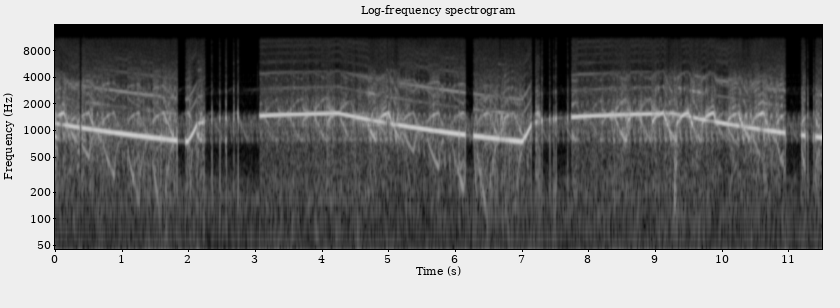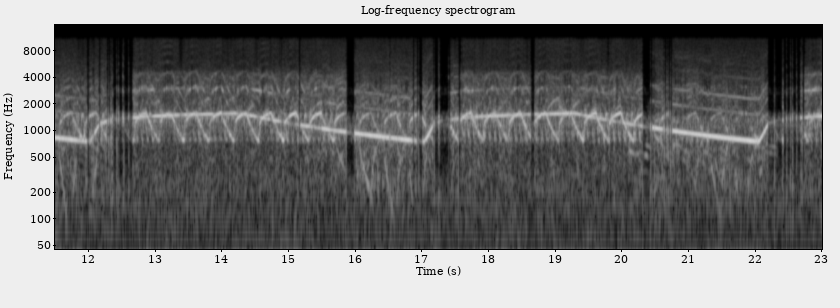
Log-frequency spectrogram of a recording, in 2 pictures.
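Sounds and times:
fast yelping siren: 0.0s - 23.0s
wailing emergency siren: 0.0s - 23.0s.

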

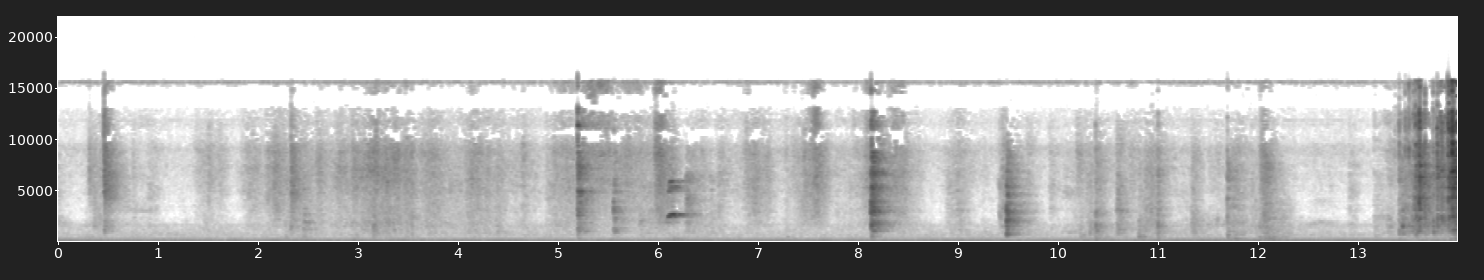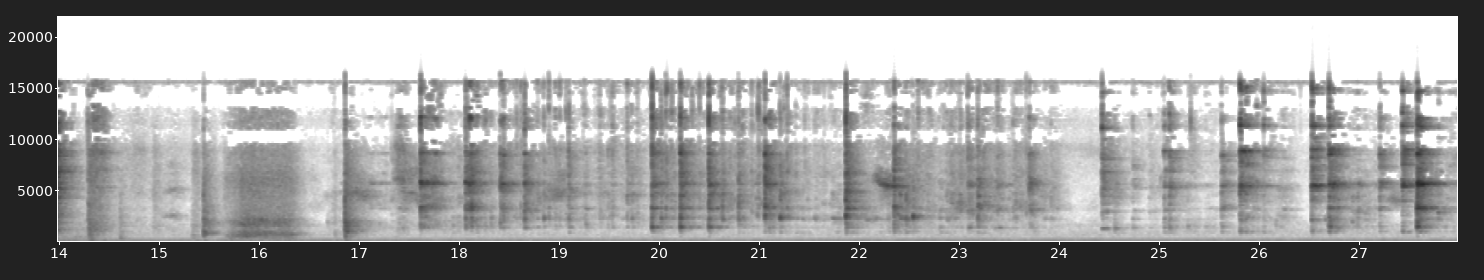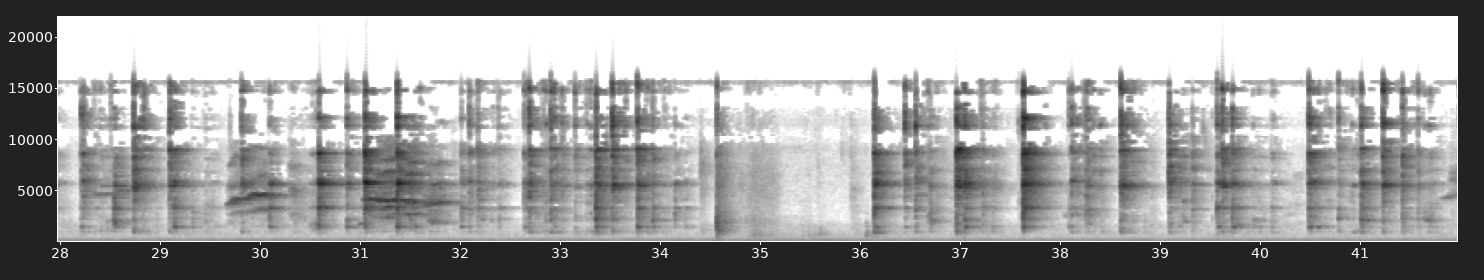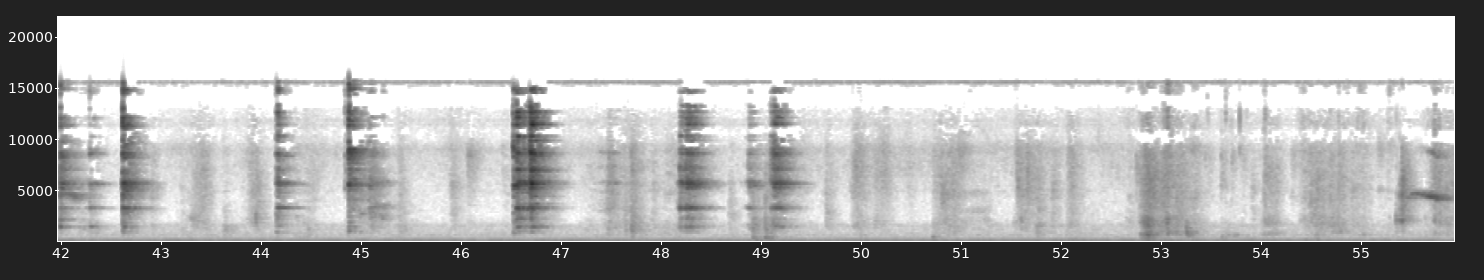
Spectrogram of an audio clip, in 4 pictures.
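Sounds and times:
steady low hum: 0.0s - 55.9s
utensils clinking against bowls: 13.3s - 14.3s, 16.9s - 35.0s, 35.9s - 43.0s, 43.9s - 45.5s, 46.4s - 47.1s, 48.0s - 49.5s, 53.0s - 55.9s.

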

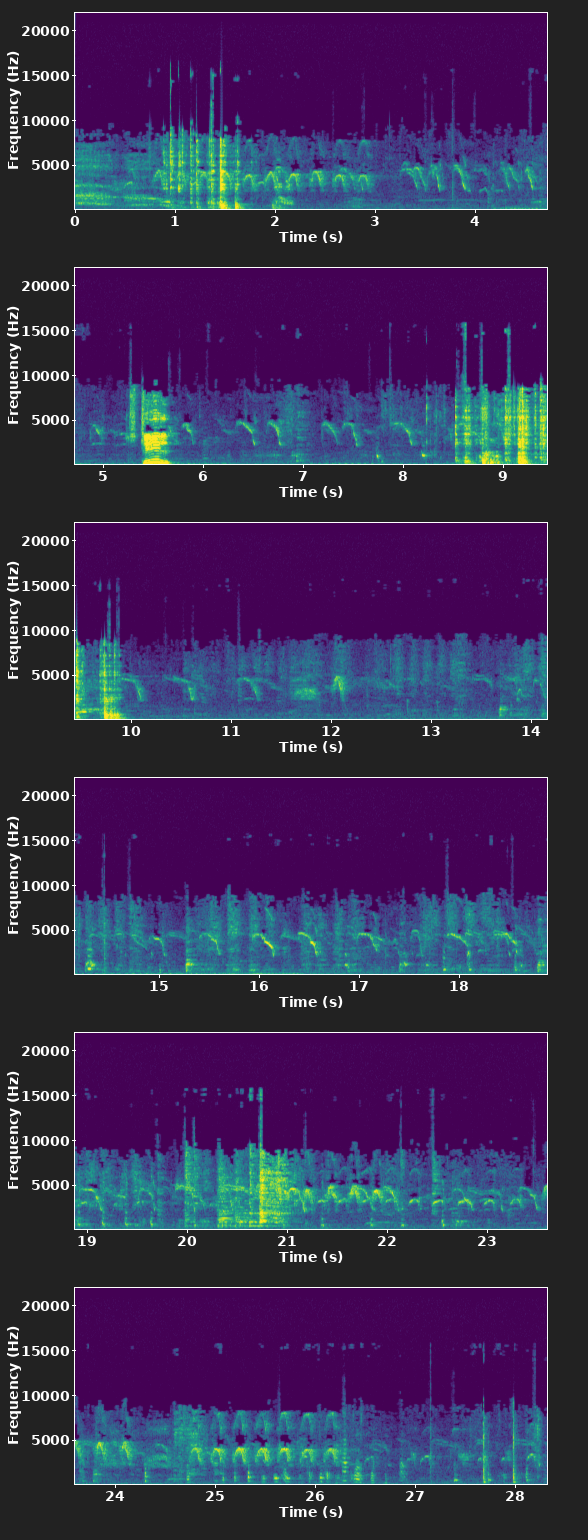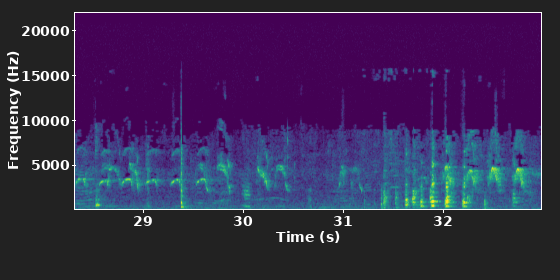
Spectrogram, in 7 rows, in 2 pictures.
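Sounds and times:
hens clucking: 0.0s - 32.9s.

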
